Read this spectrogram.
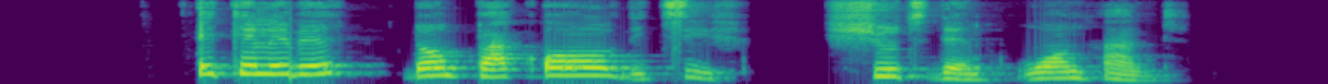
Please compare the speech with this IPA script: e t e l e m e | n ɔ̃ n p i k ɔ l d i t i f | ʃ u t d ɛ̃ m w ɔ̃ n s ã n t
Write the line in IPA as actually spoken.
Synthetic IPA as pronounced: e k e l e b e | d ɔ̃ n p a k ɔ l d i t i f | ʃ u t d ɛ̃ m w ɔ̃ n h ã n d

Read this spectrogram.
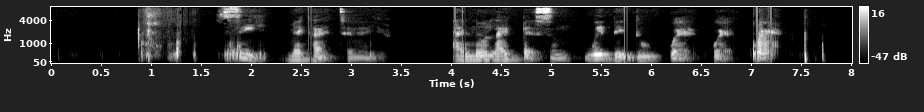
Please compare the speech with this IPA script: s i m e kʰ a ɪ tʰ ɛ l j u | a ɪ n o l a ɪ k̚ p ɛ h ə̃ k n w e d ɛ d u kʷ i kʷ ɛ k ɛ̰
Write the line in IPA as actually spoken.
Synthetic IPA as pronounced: s i m e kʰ a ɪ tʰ ɛ l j u | a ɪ n o l a ɪ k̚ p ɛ s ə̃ n w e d e d u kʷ ɛ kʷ ɛ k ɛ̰

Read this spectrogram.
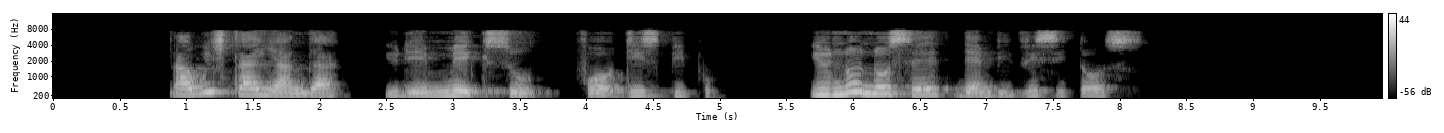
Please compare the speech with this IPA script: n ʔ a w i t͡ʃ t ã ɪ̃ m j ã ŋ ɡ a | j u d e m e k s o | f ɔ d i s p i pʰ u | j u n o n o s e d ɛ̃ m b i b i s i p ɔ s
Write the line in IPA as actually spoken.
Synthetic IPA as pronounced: n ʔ a w i t͡ʃ t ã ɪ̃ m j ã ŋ ɡ a | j u d e m e k s o | f ɔ d i s p i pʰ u | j u n o n o s e d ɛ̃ m b i v i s i t ɔ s

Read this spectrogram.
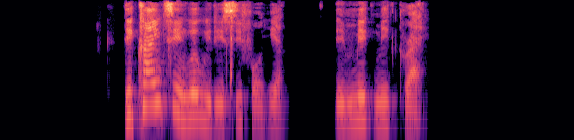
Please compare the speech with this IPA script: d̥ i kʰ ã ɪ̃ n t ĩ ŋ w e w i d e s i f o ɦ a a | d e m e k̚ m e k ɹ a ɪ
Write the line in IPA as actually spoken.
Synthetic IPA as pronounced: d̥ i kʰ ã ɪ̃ n t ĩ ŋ w e w i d e s i f ɔ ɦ i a | d e m e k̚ m i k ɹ a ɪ

